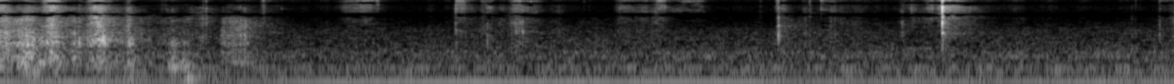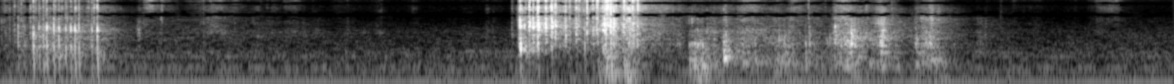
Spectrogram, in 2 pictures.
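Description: A deck of tarot cards being shuffled by hand in short rustling bursts, once about six seconds in and again for about two seconds near the end, over a steady low hum.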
